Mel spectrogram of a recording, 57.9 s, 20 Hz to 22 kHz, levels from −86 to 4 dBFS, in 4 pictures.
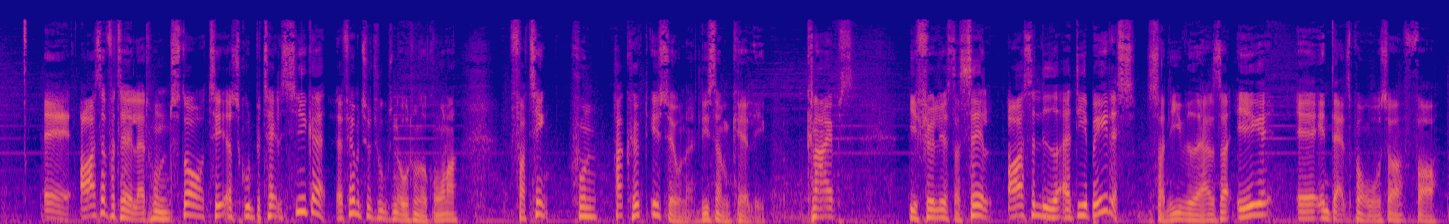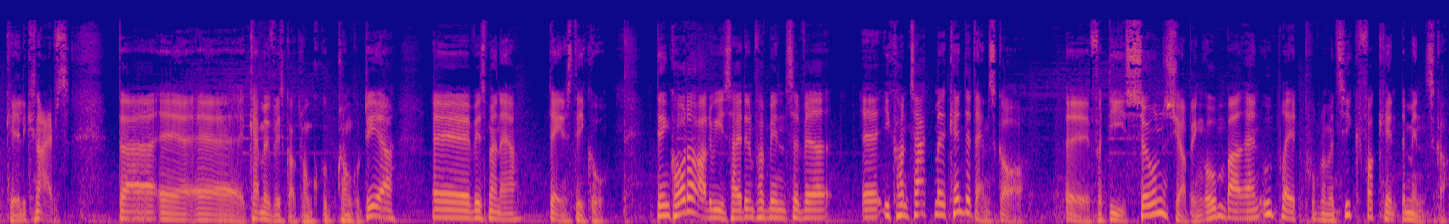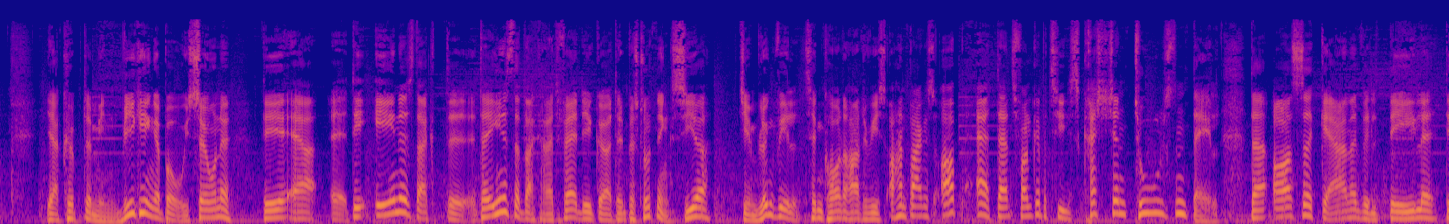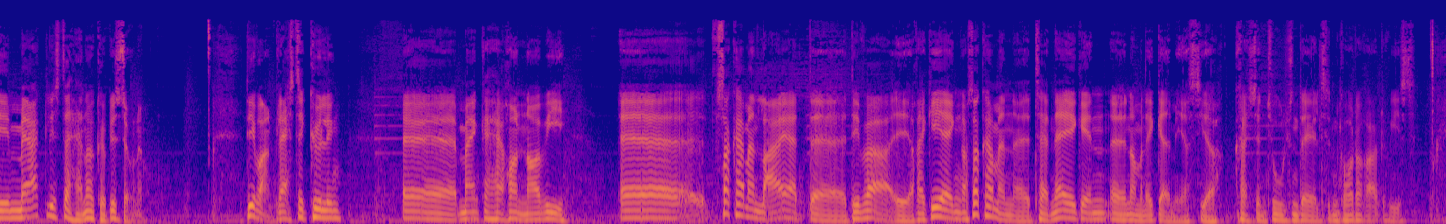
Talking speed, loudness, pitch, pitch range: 170 wpm, -27 LUFS, 120 Hz, 90-150 Hz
